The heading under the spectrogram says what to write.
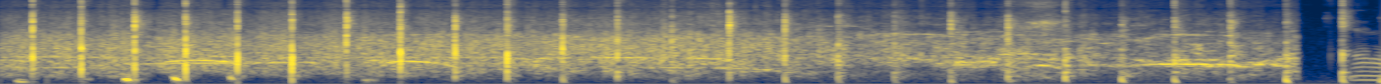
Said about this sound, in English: Still clapping.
